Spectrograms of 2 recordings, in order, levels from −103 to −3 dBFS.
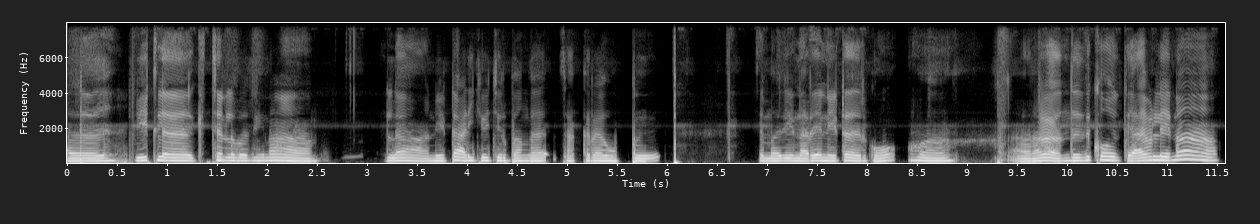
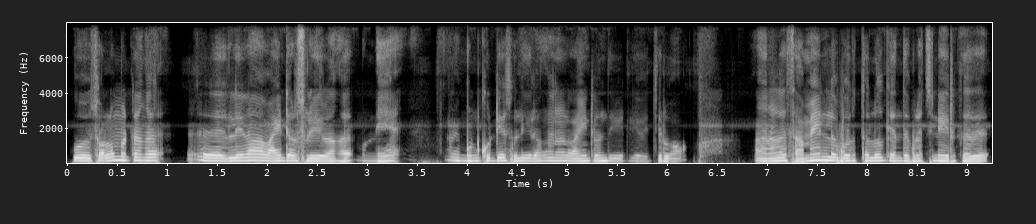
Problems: constant background noise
